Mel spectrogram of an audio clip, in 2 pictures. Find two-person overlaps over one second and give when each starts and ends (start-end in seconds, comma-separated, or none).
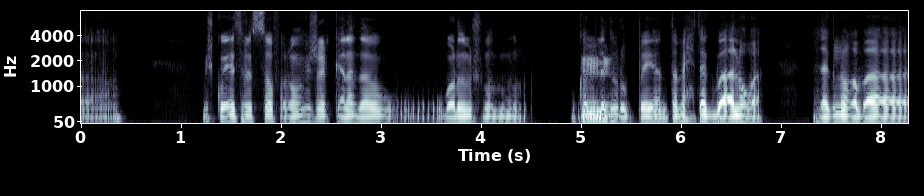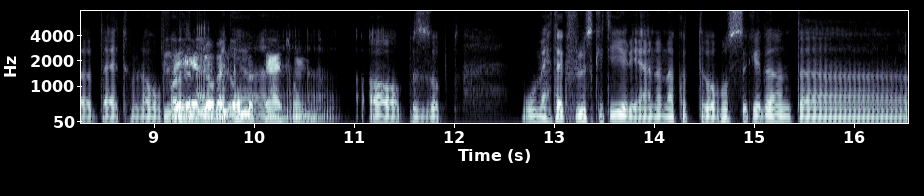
9.1-10.7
